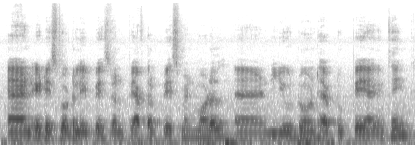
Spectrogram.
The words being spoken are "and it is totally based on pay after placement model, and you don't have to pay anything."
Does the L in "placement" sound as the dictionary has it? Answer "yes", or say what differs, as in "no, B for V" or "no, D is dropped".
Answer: yes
